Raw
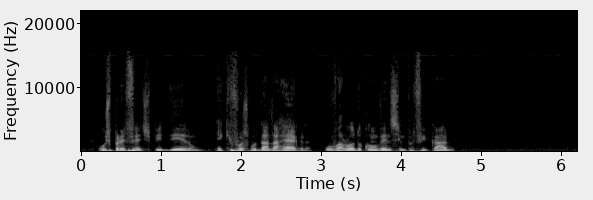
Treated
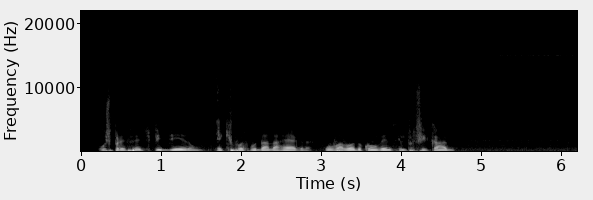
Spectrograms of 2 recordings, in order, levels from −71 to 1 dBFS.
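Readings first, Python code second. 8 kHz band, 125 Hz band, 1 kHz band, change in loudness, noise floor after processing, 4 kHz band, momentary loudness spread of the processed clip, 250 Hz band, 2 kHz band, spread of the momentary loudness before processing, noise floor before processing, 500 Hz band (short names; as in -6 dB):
under -15 dB, +2.0 dB, -3.5 dB, +1.5 dB, -65 dBFS, under -10 dB, 10 LU, +2.0 dB, -10.0 dB, 9 LU, -65 dBFS, +1.0 dB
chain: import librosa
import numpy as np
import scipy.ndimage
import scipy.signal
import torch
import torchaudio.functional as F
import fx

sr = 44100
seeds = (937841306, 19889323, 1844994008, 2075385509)

y = fx.fade_in_head(x, sr, length_s=0.79)
y = fx.env_lowpass_down(y, sr, base_hz=630.0, full_db=-25.5)
y = F.gain(torch.from_numpy(y), 2.5).numpy()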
